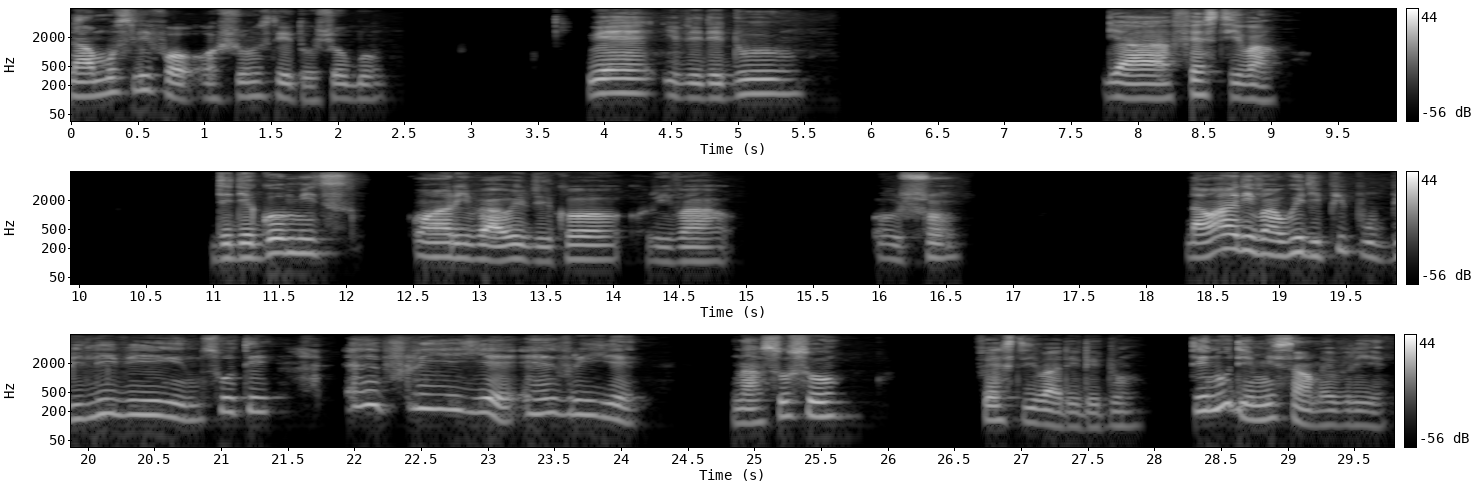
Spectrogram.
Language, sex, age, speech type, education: Nigerian Pidgin, male, 15-29, spontaneous, tertiary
